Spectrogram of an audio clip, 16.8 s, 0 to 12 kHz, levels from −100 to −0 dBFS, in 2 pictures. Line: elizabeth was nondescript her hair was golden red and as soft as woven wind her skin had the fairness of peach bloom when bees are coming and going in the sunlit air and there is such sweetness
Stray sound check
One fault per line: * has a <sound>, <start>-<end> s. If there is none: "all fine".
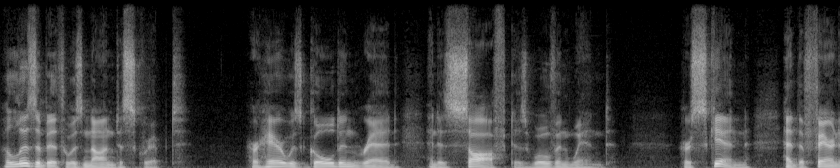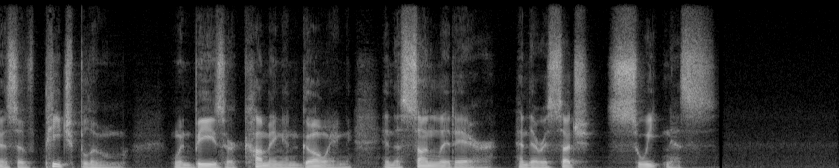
all fine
